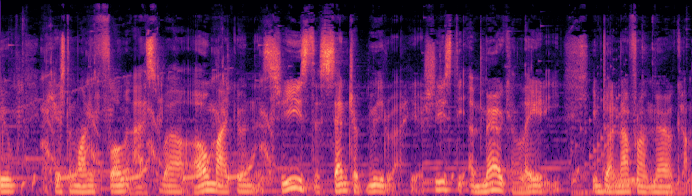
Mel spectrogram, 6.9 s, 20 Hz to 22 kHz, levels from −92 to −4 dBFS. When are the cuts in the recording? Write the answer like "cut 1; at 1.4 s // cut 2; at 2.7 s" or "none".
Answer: none

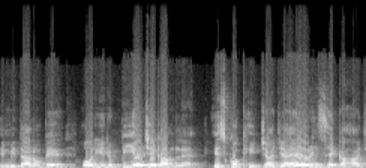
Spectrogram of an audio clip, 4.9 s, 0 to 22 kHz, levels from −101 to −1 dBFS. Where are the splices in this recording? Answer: cut 1; at 0.9 s // cut 2; at 2.7 s

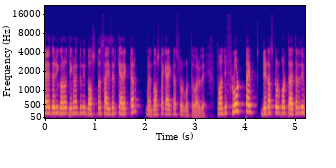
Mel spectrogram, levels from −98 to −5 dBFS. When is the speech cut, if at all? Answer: cut 1; at 4.2 s

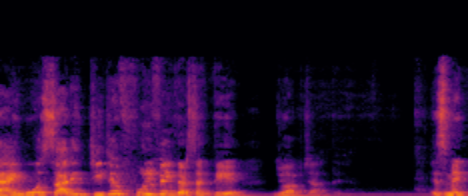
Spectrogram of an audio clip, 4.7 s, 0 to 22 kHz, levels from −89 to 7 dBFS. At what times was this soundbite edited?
none

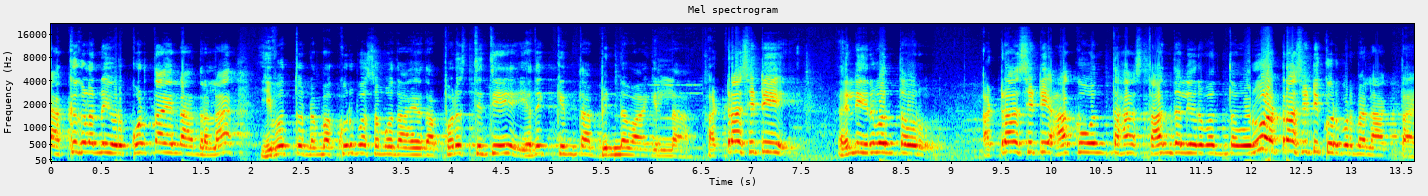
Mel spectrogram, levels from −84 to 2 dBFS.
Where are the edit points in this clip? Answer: cut 1; at 6.5 s

